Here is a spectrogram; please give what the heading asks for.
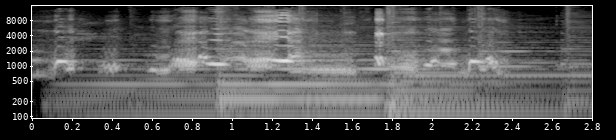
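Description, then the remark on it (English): Birds call on a golf course in quick, overlapping bursts, a busy chatter of short chirps and clucking notes, over a steady low hum in the background. “Drippy nose dealt with, onwards and upwards, over hills, skirting waterways, and listening to the thwack of a golf ball in between bird songs.”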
